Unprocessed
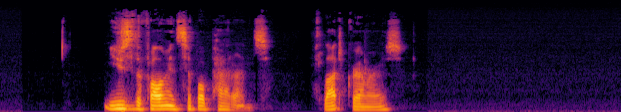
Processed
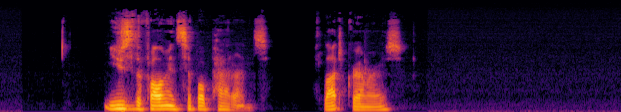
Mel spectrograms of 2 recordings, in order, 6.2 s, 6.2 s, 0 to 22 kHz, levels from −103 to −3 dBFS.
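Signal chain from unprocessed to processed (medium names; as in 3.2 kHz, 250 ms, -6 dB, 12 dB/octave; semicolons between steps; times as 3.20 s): 2.56–3.29 s: upward expansion 1.5:1, over -48 dBFS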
